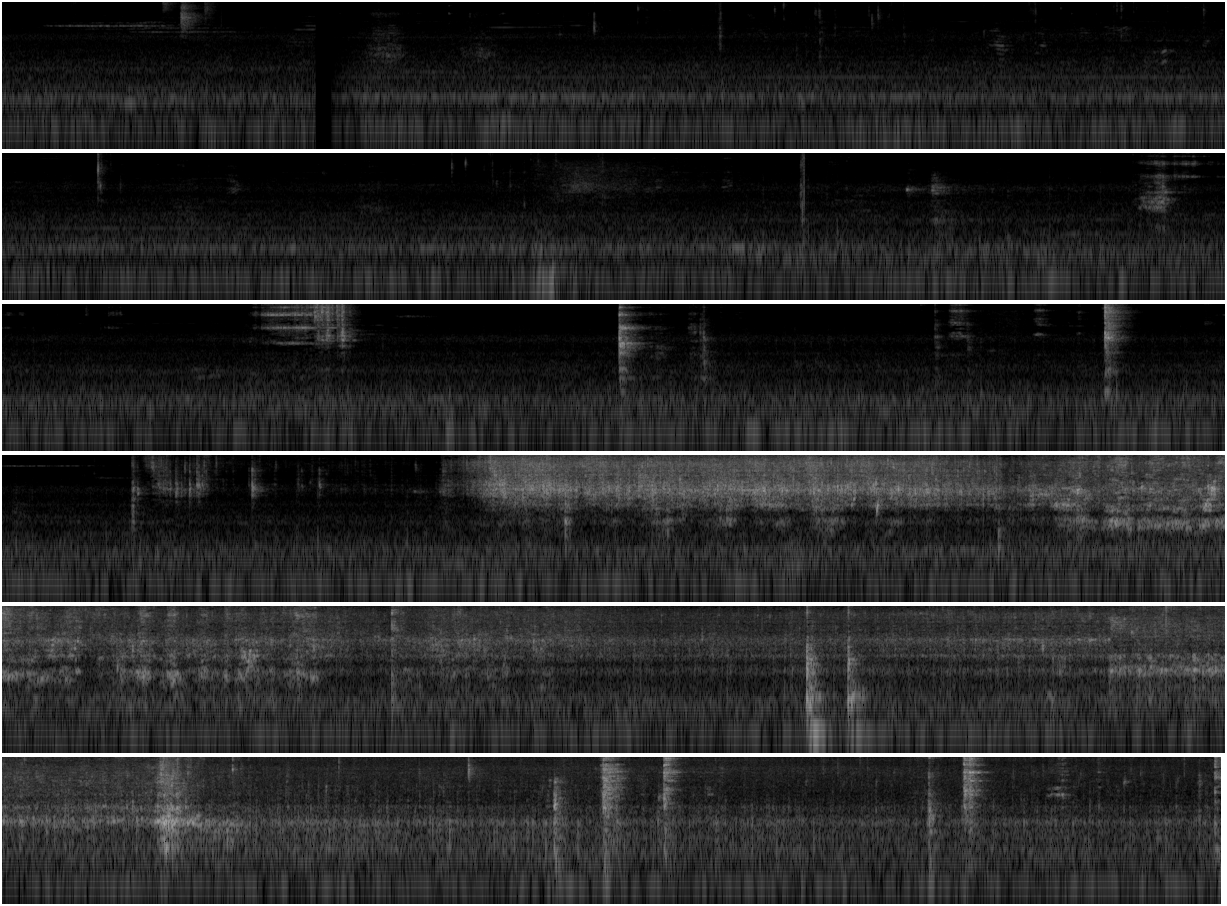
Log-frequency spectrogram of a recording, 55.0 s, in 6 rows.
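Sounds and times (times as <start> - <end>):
paste sizzling in hot oil: 30.8 - 54.7
metal spoon scraping a pan: 35.2 - 40.4.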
